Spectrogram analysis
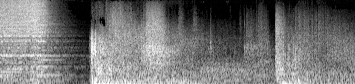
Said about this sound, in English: I like explosions. That's why. I just like explosions.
